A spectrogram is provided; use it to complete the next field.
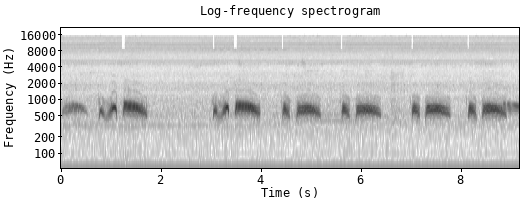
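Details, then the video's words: Spotted dove used as a decoy bird, calling to challenge and lure rival doves for trapping; repeated low cooing phrases of short rising notes followed by longer hollow coos, several sequences in quick succession, clean background. "Cu Gáy Mồi Cây thúc gù đấu bổi cực sung\ Cu gáy kích bổi nhanh nổi"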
